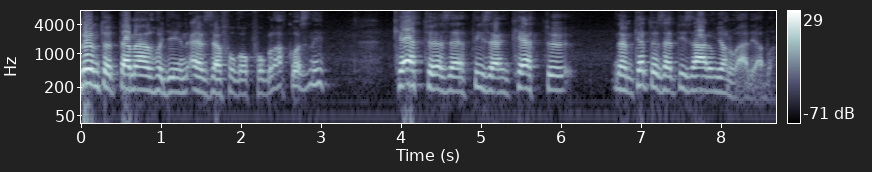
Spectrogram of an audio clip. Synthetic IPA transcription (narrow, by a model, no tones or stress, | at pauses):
d̪̥ønt̪øt̪ːɛmɛlɦo̞ɟeːnɛzːɛlfo̞ɡo̞kfo̞ɡlɒlko̞zni | kɛt̪ːøɛzɛrt̪izɛŋkʰɛt̪ːøː | nɛmkɛt̪ːøɛzɛrt̪izɛnɦaːɾo̞mjɒnṵa̰ːɾḭja̰ːbɒ̰n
